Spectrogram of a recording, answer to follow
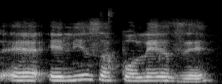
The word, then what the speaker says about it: Elisa Polese: About Elisa POLESE, is like that we pronounce. It's an Italian name, isn't it?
